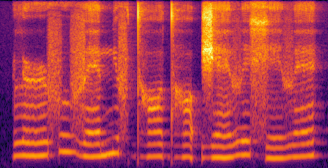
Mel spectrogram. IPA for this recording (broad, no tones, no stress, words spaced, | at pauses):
lə˞fu vɛmʲəf dʱɔdʱɔʔʒɛβe xeβɛ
